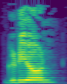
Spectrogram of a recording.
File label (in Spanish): "grion", Silabas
